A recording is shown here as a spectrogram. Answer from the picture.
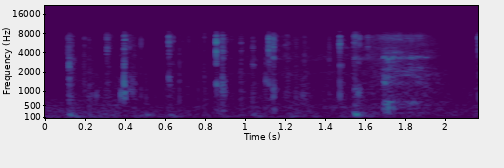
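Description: Faint computer keyboard typing: a run of soft, irregular key clicks, about a dozen.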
